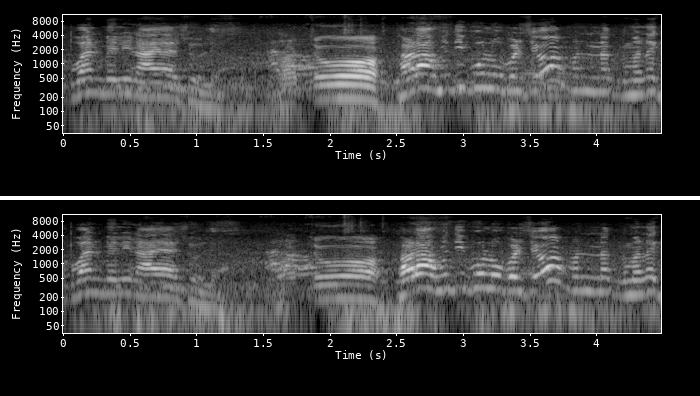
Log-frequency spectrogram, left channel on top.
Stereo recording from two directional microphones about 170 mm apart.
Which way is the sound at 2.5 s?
30° right (ahead or behind).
